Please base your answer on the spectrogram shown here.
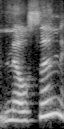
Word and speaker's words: Nilsen: anyway hello and welcome everyone this is Liam Nelson who is now and I'm gonna said your last name wrong those perfect oh good Liam used to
